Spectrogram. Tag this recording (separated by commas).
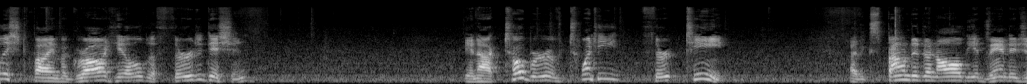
Speech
